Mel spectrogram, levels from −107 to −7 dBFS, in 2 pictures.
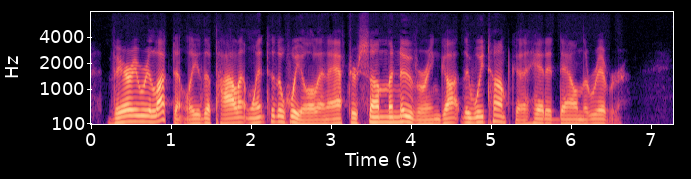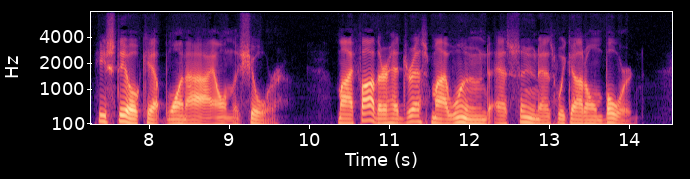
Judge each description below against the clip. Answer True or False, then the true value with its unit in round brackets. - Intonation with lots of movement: False (4.7 semitones)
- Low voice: True (115 Hz)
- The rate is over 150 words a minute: True (165 wpm)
